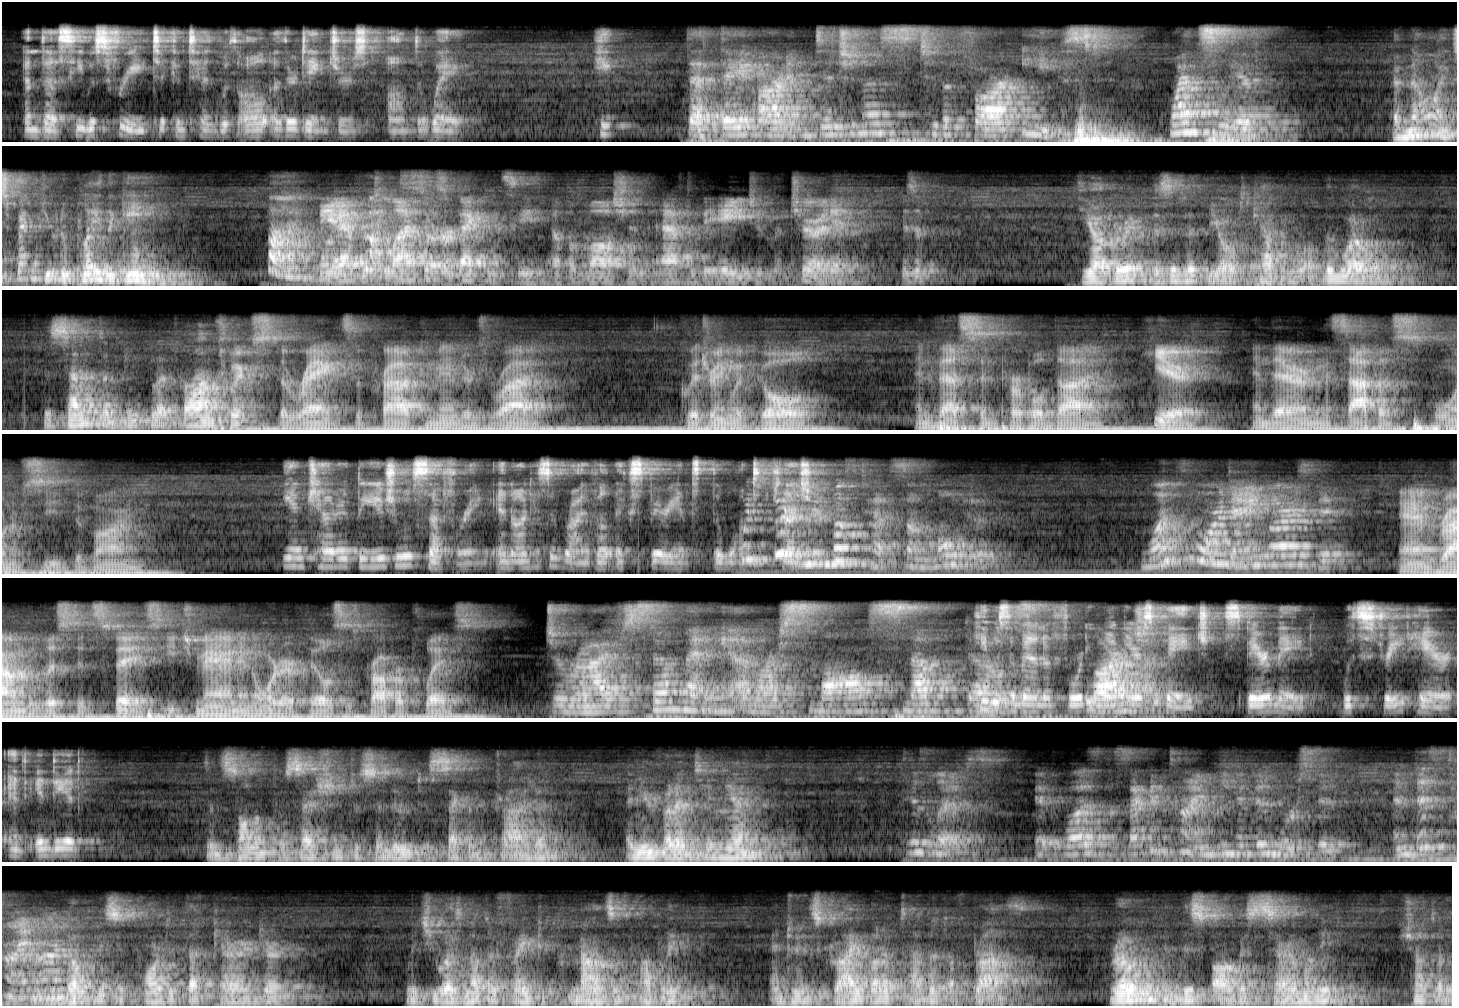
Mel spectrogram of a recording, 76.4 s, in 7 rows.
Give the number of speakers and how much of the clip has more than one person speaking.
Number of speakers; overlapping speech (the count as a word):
seven, about 5%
